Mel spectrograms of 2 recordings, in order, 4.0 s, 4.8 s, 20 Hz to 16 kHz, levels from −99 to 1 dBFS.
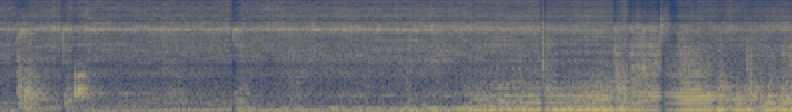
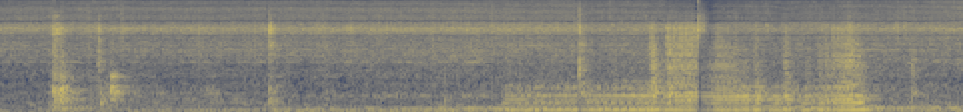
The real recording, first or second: second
